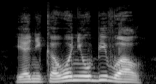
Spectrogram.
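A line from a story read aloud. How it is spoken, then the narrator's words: Growled. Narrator (Russian): прорычал Белов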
